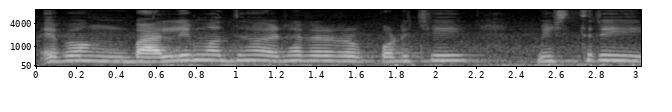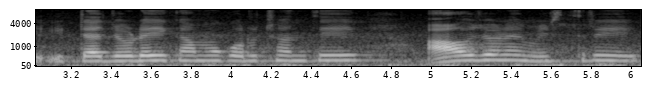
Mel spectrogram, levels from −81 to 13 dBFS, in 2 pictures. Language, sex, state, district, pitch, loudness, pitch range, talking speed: Odia, female, Odisha, Malkangiri, 230 Hz, -18 LUFS, 215-240 Hz, 140 wpm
